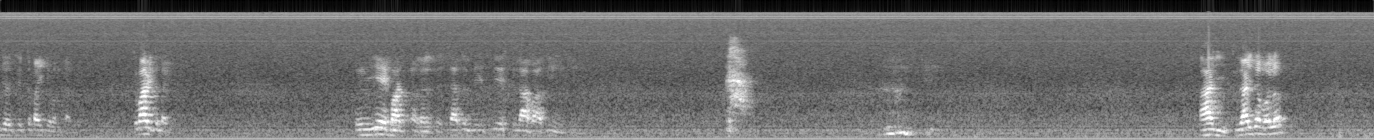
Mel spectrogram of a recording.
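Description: An elderly man speaks calmly in short phrases with long pauses.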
